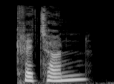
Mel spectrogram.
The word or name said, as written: cretonne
